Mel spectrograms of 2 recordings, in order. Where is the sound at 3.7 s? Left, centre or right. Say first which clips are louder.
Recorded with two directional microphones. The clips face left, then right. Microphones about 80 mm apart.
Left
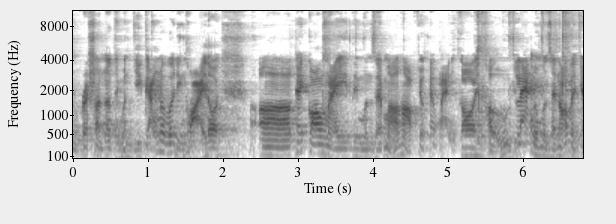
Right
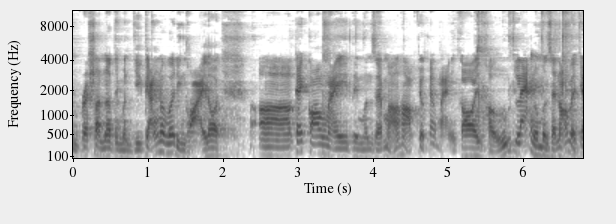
Right 4 dB; right.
